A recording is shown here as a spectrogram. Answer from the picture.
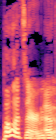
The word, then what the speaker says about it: Pulitzer: Pulitzer.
